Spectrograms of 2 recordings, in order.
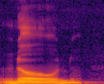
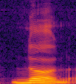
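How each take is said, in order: First: The vowel is a long O sound. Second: The vowel is not a long O sound. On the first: The speaker calls it wrong. "not known" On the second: The speaker calls it right. "N O N E is pronounced none"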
